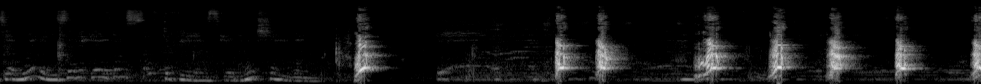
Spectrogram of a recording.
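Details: Four-month-old English Springer Spaniel puppy playing; after faint talk and soft sounds, sharp loud barks ring out, about eight of them, roughly every half second to second in the latter half.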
